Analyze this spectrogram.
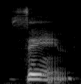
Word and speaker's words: sehen: sehen As you can see, the letter S is not pronounced as S, but more like z. So, you say sehen.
